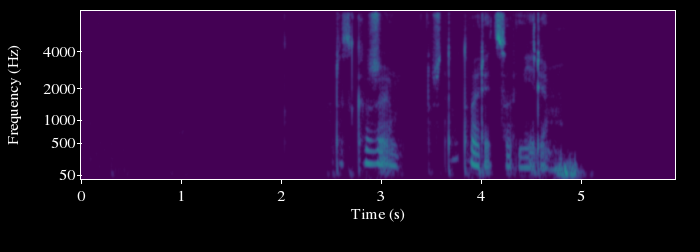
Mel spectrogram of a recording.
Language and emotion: Russian, neutral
